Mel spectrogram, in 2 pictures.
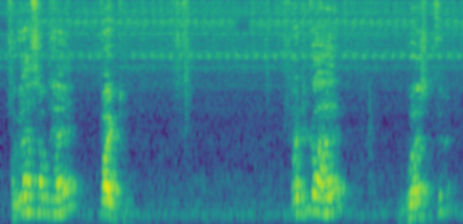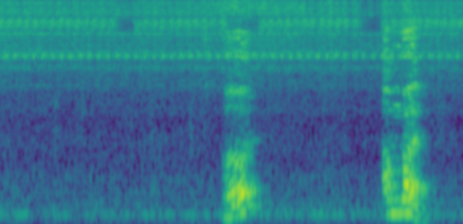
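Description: A middle-aged man speaks nearby in short phrases, in a calm, teaching voice.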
